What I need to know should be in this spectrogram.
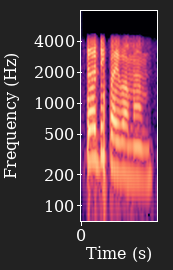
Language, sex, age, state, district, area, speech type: Tamil, female, 18-30, Tamil Nadu, Perambalur, urban, conversation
